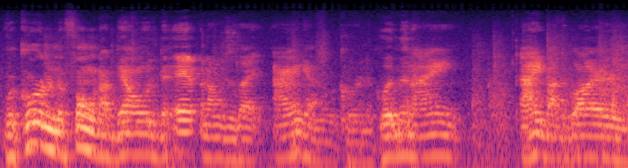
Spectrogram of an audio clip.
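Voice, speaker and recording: Talking fast at a medium pitch, this Philadelphia podcast host chats casually in slangy, profane language with his local accent. The recording has roomy echo, faint noise and a distant mic.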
